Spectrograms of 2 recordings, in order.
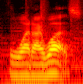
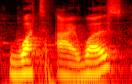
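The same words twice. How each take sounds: First: The words link smoothly with a soft T. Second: Each word is said carefully and separately. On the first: This is how it sounds in connected speech. "with connected speech, it becomes" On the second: This is how most learners say it. "you can try to say it carefully, which is probably how most learners would say it"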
